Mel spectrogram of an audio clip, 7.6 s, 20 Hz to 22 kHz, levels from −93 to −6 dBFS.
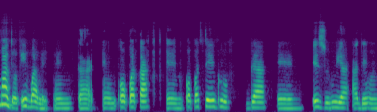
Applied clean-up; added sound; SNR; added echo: neural mask model DeepFilterNet 3.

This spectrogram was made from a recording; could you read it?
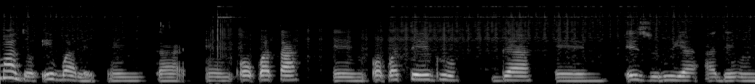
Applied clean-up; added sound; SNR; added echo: classical method spectral subtraction.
